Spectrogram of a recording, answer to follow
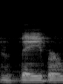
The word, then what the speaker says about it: Weber: his name is pronounced vapor with a v sound like it would be written v a b e r maybe the most important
